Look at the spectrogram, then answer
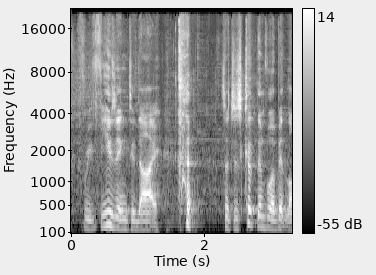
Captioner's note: chuckles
